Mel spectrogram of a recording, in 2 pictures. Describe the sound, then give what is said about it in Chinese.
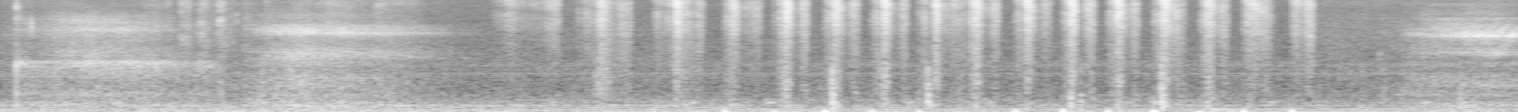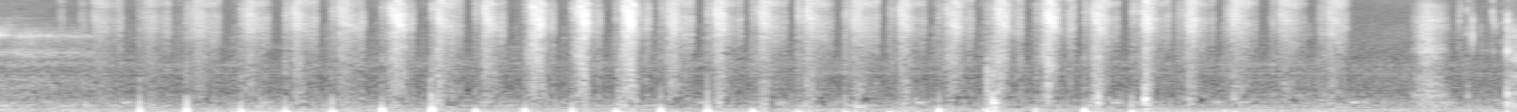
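A toothbrush scrubs a child's tongue with rapid, rhythmic bristle strokes. The brushing is quiet at first, then grows louder and more regular in the second half, with many quick scrapes in a row. “把舌头伸出来。用牙刷刷刷你的小舌头，啊，张嘴，把舌头，吐出来，快点！”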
